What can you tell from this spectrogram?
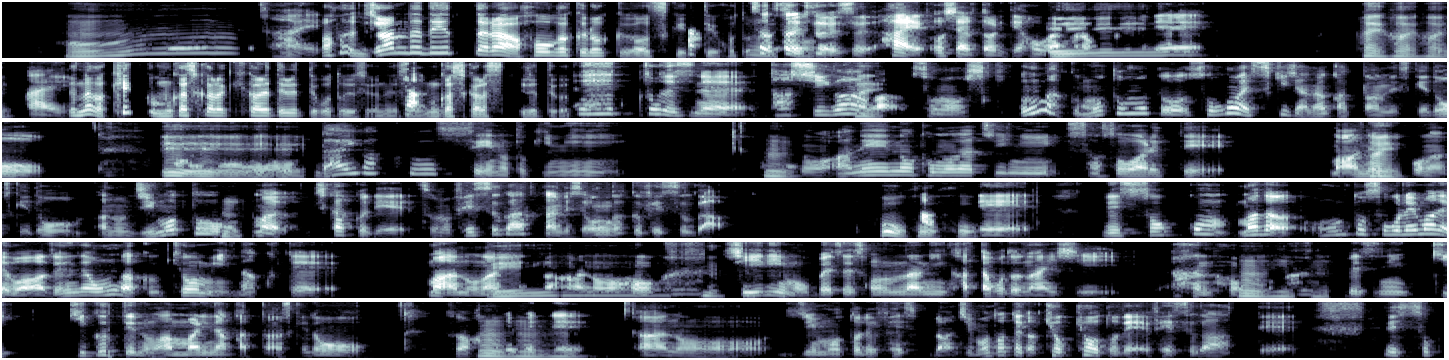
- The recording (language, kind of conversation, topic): Japanese, podcast, 最近よく聴いている音楽は何ですか？
- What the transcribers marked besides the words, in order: other background noise; tapping; laughing while speaking: "あの"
